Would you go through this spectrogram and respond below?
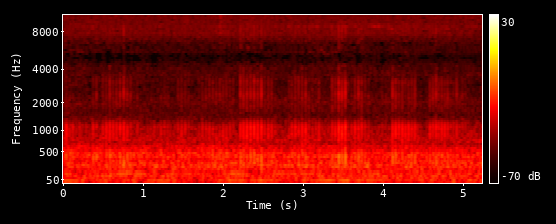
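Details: Kitten sleeping soundly with its mouth open, snoring: soft raspy breaths in short rhythmic bursts roughly every half second to second, a low steady hum underneath, quiet indoor setting.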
